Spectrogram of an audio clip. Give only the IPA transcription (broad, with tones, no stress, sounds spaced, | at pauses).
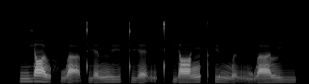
m j ɑ˥˩ ʊ̯ f w ä̰˨˩ t̪ ɥ ɛ˦ n̪ y˧˥ t̪ ɥ ɛ̰˨˩ n t̪ʰ j ɑ˧˥ ŋ pʰ y˧ m ə̰˨˩ n m w ä˧˥ l i˥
